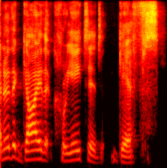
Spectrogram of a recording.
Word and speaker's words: GIF: the guy that created gifs said they're pronounced gifs but it's the g stands for graphics it's not giraffix like a giraffe on the savannah jurassic park it's gif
